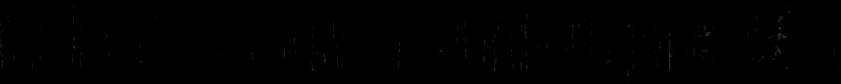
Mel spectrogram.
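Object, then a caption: Oversized metal coin replica. A palm-sized, copper-coloured giant one-cent coin replica made of solid metal is held flat in one hand and rapidly tapped and scratched with long natural fingernails. The result is a dense stream of quiet, bright clicks and scrapes with almost no ring, sitting mostly in the high frequencies.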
